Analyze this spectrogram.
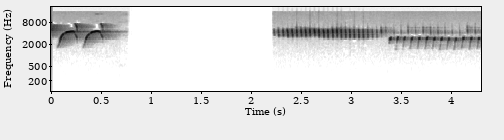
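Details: Canary singing in a recording meant to teach young canaries: two quick sweeping notes, a silent gap of over a second, then a dense high rattle dropping into a steady lower pulsed trill.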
